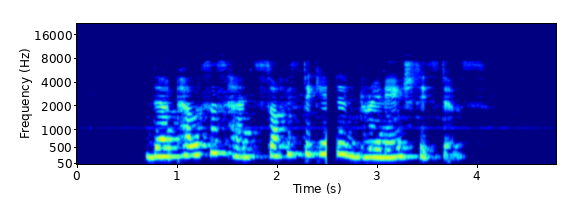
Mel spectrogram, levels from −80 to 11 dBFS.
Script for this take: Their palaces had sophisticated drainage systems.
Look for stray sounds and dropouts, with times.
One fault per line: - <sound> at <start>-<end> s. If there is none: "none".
- dropout at 2.5-2.6 s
